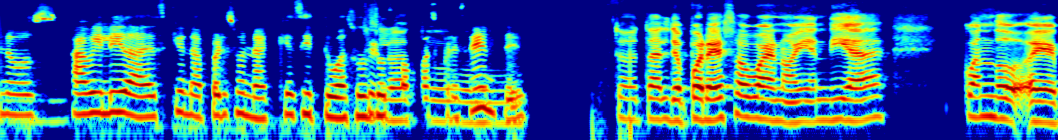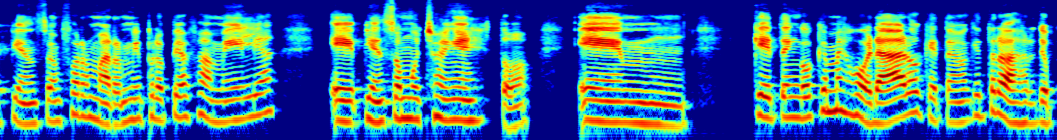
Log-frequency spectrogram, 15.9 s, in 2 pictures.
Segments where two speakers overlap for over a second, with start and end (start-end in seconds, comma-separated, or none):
2.7-4.0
